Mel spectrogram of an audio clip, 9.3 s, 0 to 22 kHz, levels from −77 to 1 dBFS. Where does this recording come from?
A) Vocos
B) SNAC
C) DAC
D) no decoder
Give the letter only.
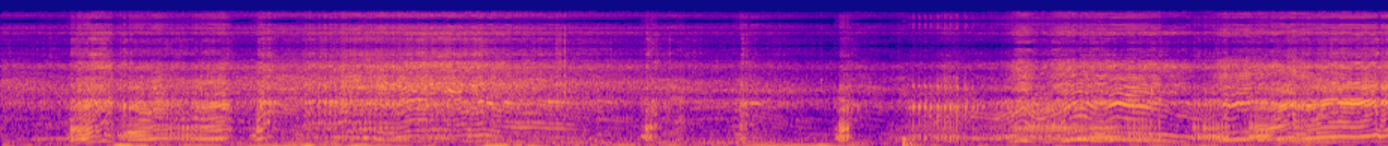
D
